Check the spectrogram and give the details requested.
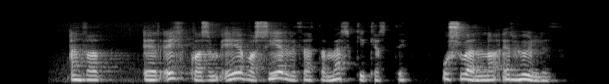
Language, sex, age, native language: Icelandic, female, 30-39, Icelandic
